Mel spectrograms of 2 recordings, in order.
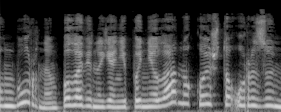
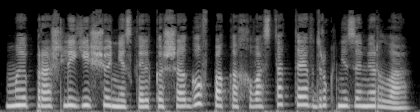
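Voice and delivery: usual speaking voice

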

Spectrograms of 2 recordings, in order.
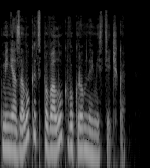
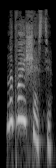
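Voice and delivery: high, loud retort; snapping back; 7 dB louder than usual. A narrator's reading. Heroine retorting to Marcus's teasing, snapping. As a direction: snap back sharply. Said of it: "огрызнулась я".

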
